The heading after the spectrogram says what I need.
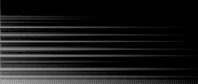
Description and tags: Generated KLSTRBAS 3(tri)
Generated with KLSTRBAS in Audacity.
computer, hit, impact, wave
